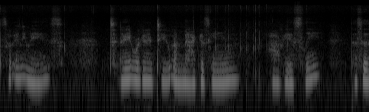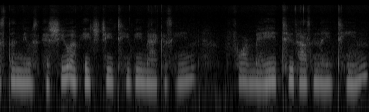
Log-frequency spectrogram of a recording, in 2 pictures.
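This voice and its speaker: A soft-spoken woman with a dark, mellow, somewhat breathy tone talks at a medium pitch and a moderate pace. Her intonation is monotone and flat, her loudness very even, and she takes long, frequent pauses. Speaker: ASMR creator. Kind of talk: ASMR magazine reading. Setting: at home.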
